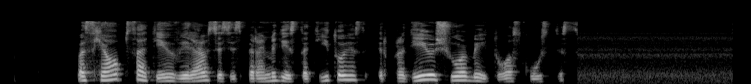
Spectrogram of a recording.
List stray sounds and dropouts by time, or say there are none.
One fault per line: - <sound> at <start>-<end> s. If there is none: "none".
none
